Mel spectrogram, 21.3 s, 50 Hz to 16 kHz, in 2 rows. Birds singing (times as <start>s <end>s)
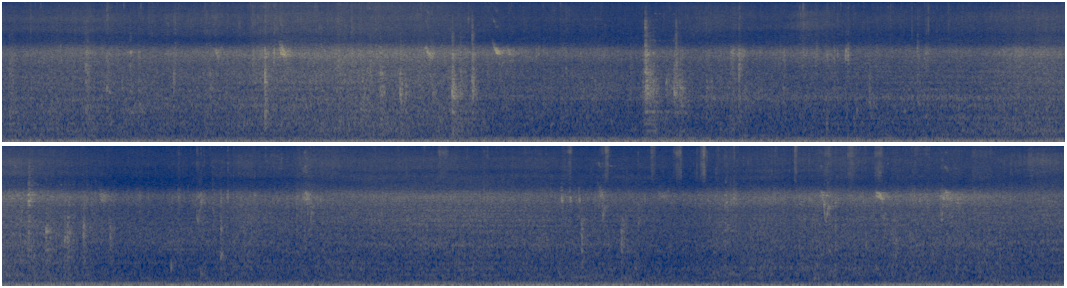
16.2s 20.5s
